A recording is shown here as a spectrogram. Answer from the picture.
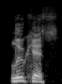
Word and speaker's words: Lucas: didn't get Luke's out, Lucas, I guess is how you say his name. It looks like Luke's. It's Lucas.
